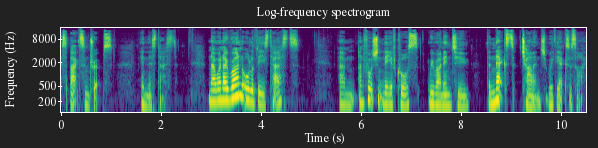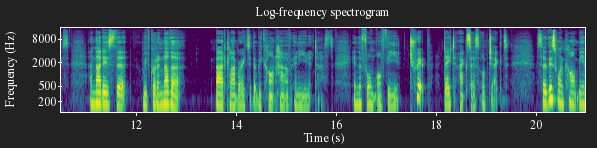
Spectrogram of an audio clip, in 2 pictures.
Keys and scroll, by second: 6.2 ctrl+r, 6.2 shift+F10.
